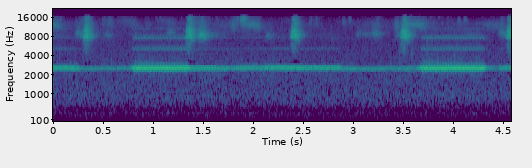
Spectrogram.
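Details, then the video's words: Crickets chirping in grass on a warm summer night in Bulgaria, recorded with a surround microphone: a steady high continuous trill swelling louder in long bursts, with brief higher clicks from other insects overhead. "Cricket Sounds - Crickets Chirping at Night"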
